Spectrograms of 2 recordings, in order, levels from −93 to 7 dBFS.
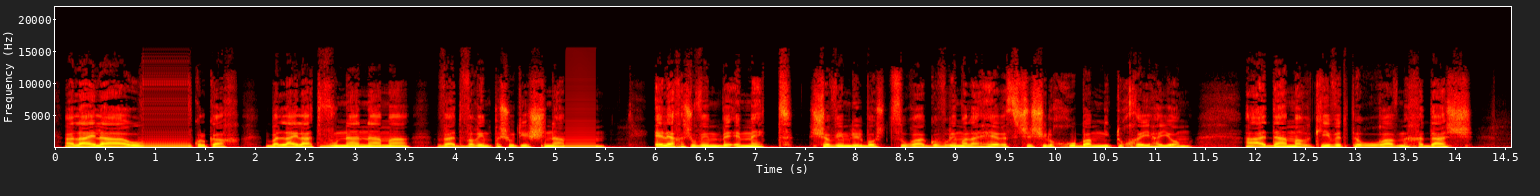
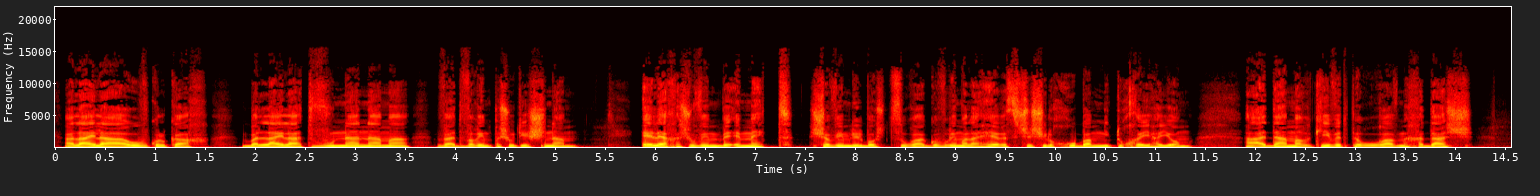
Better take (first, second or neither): second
